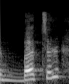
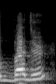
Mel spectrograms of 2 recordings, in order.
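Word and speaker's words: butter: بينات بادر، بينات اللي هو الفول السوداني، وكلمه بادر دايما الدبل تي بنطقهم دي هي، او ما اعمل ستريس عليها اقول باتر او بادر، بادر اللي هي الزبده، وبادر طبعا اللي هي الزبده العاديه.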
